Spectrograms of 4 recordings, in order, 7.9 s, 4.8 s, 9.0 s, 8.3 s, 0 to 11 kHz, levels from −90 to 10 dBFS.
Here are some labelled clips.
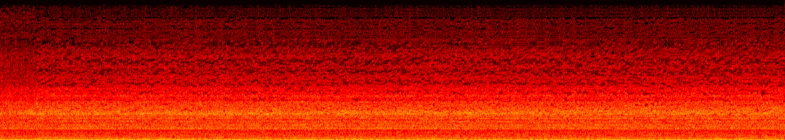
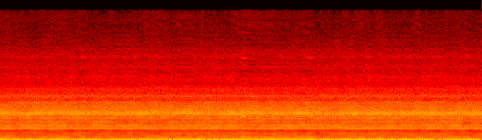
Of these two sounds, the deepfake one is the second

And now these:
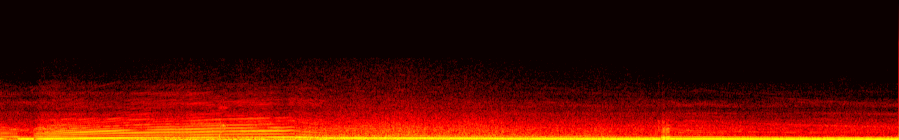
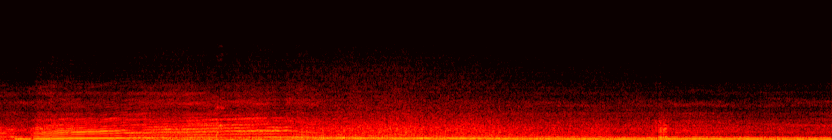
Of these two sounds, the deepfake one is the second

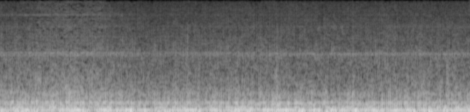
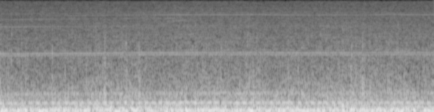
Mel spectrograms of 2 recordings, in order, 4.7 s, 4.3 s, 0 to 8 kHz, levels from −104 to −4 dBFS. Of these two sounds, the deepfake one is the first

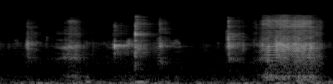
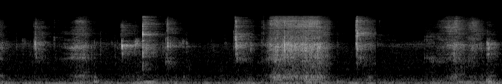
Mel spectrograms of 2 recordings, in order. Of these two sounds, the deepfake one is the first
